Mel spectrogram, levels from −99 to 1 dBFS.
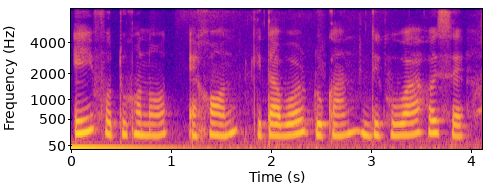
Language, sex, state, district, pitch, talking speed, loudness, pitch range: Assamese, female, Assam, Kamrup Metropolitan, 215 Hz, 100 wpm, -17 LUFS, 205-235 Hz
